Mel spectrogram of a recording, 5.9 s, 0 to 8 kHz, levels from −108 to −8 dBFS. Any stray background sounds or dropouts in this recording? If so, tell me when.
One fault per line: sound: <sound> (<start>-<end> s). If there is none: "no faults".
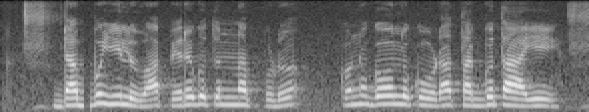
sound: dropout (0.8-0.9 s)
